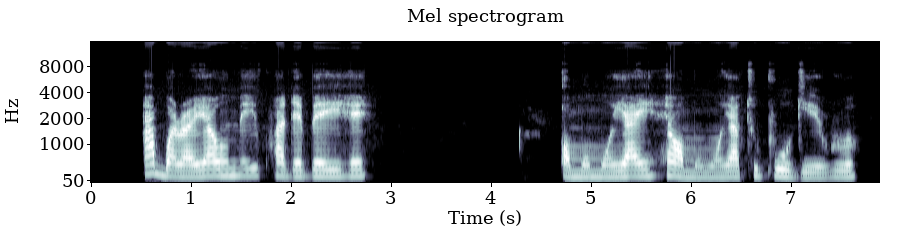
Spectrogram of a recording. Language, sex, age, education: Igbo, female, 15-29, tertiary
